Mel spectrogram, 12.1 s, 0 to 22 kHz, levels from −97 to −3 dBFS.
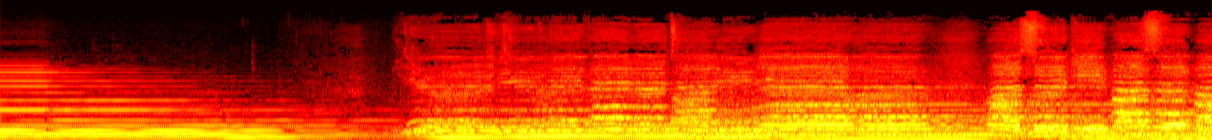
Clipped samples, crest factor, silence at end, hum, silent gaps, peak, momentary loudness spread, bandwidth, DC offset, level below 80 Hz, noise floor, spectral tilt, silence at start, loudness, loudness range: under 0.1%; 14 dB; 0 s; none; none; -10 dBFS; 9 LU; 15.5 kHz; under 0.1%; -34 dBFS; -44 dBFS; -7.5 dB/octave; 0 s; -25 LUFS; 5 LU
